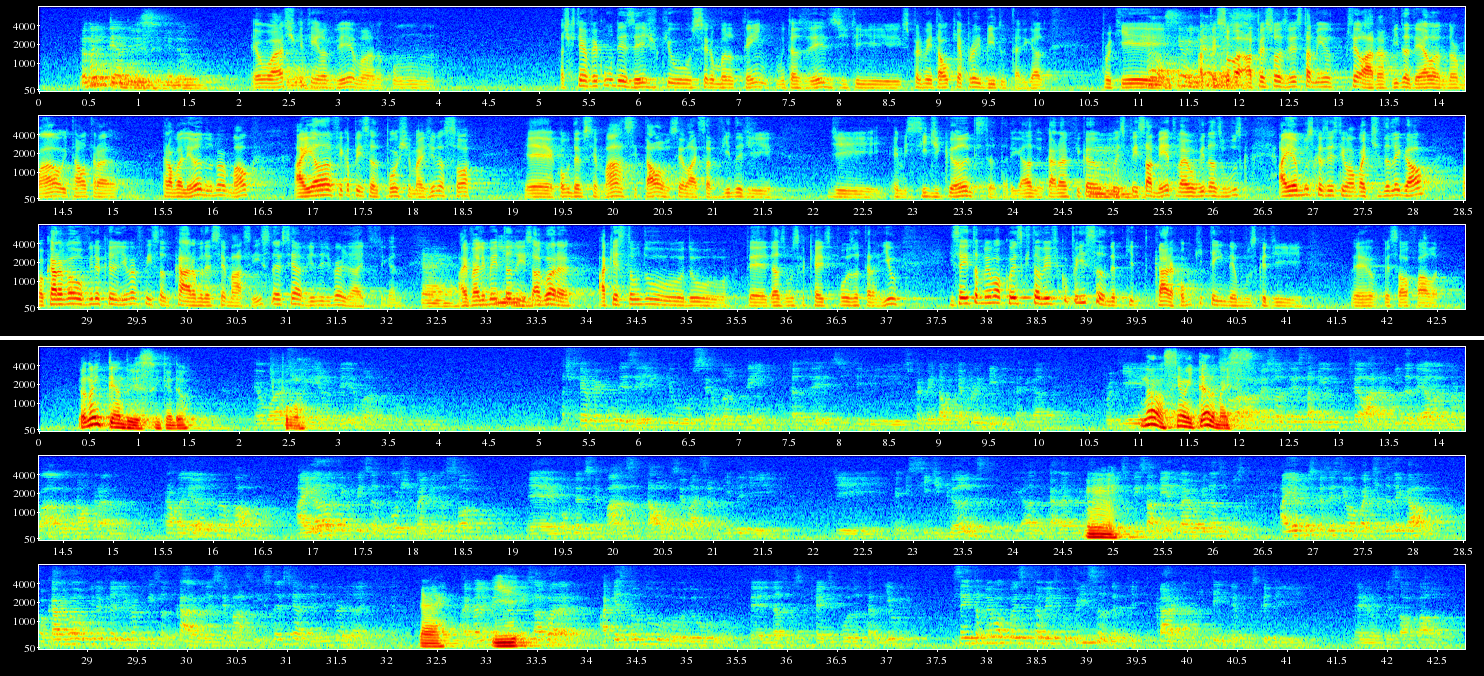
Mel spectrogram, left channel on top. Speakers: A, on the right; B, on the left.
A: eu não entendo isso, entendeu?
B: Eu
A: Tipo,
B: acho que tem a ver, mano, com. Acho que tem a ver com o desejo que o ser humano tem, muitas vezes, de experimentar o que é proibido, tá ligado? Porque
A: não, sim, eu entendo,
B: a pessoa,
A: mas
B: a pessoa às vezes tá meio, sei lá, na vida dela normal e tal, tra- trabalhando normal. Aí ela fica pensando, poxa, imagina só é, como deve ser massa e tal, sei lá, essa vida de, de MC de gangsta, tá ligado? O cara fica
A: Hum,
B: com esse pensamento, vai ouvindo as músicas. Aí a música às vezes tem uma batida legal, aí o cara vai ouvindo aquilo ali e vai pensando, caramba, deve ser massa. Isso deve ser a vida de verdade, tá ligado?
A: é.
B: Aí vai alimentando
A: E.
B: isso. Agora, a questão do, do, de- das músicas que a esposa traiu. Isso aí também é uma coisa que também fico pensando, né? Porque, cara, como que tem, né, música de. né, o pessoal fala.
